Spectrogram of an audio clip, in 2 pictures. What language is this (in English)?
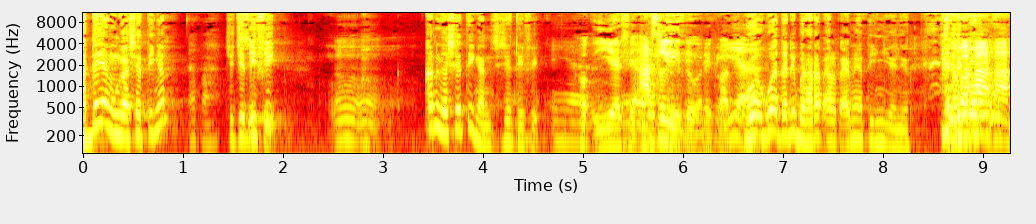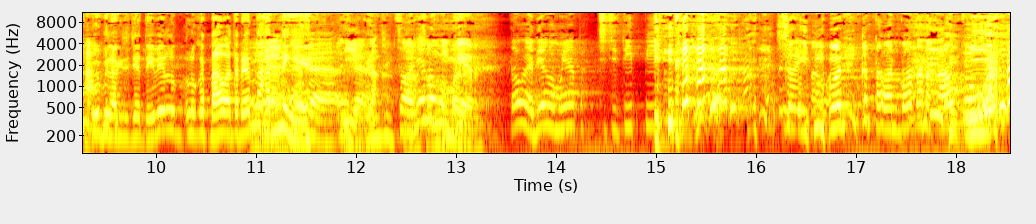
Indonesian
